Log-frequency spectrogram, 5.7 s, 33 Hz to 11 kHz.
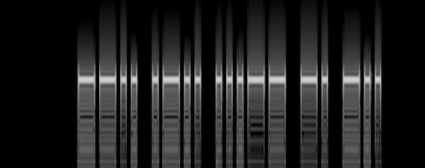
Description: Morse code, heard as a keyed tone, about 17 wpm, 700 Hz. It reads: ZL3ND
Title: DXCC-100 Call Signs - 5 Characters - Repeated 3x - 17wpm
